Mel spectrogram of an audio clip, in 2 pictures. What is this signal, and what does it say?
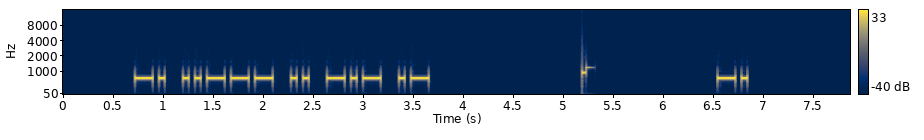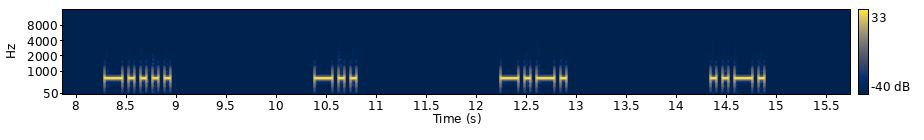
Morse code, heard as a keyed tone, about 20 wpm, spaced as for 9 wpm, 700 Hz. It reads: N2IKA N6DCF
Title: USA Call Signs - 5 Characters - 8x Character Spacing - 20wpm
